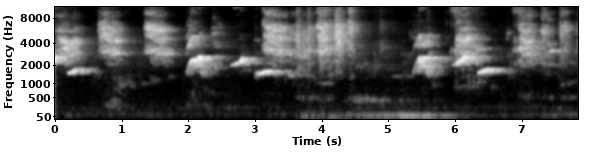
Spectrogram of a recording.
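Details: Several budgies chirping during feeding time, mixing scratchy warbles with many short clear whistled notes repeated throughout, and a low hum in the background partway through.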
